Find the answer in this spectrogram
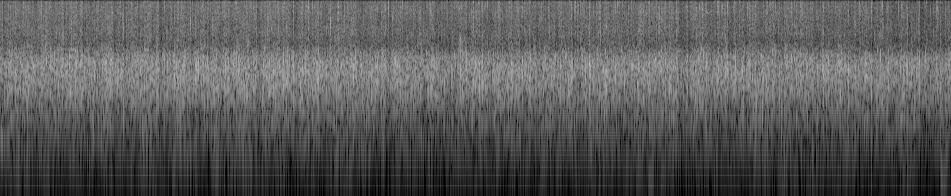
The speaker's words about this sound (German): Einmal einen ganz großen Applaus, bitte schön, für den Veranstalter.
